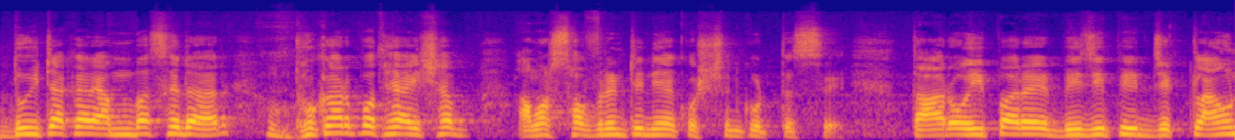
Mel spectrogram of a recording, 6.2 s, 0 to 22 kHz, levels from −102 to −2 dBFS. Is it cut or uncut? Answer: uncut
